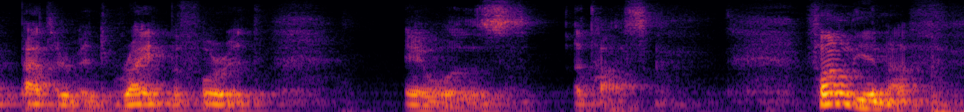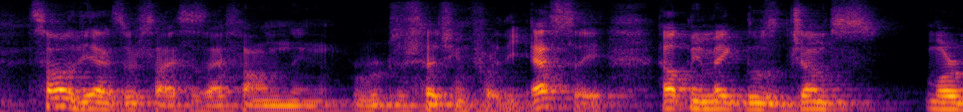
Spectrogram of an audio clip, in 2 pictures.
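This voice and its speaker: A man's voice: fairly low pitch, mellow. Young man presenting in a roomy space. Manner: explanatory, with fillers and self-corrections. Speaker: voice student presenting. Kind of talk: spoken presentation. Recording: roomy echo.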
